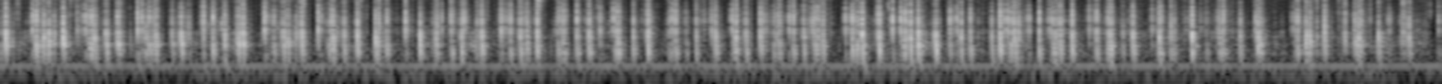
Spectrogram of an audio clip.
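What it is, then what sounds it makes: Cardboard box tapped with nails. Long black nails rapidly tap a small Arm & Hammer cardboard baking soda box. The result is a fast, uneven stream of dry, papery clicks centered in the midrange, with almost no low end and a faint steady hum underneath. Each tap dies away almost instantly.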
